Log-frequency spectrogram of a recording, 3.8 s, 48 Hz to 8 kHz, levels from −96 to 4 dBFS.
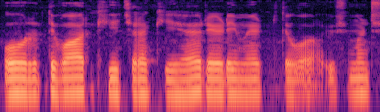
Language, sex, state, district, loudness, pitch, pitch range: Hindi, male, Haryana, Charkhi Dadri, -20 LUFS, 115 Hz, 110-115 Hz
